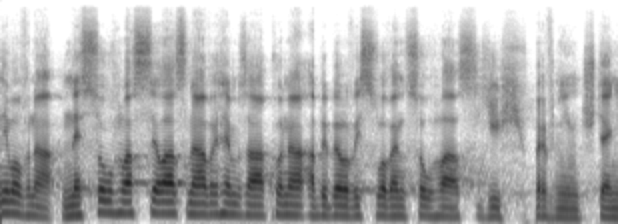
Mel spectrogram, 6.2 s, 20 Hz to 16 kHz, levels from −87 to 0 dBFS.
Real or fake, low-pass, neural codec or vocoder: fake; 14.4 kHz; autoencoder, 48 kHz, 32 numbers a frame, DAC-VAE, trained on Japanese speech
